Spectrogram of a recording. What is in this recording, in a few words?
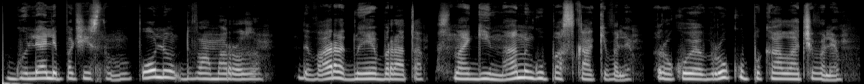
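Russian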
